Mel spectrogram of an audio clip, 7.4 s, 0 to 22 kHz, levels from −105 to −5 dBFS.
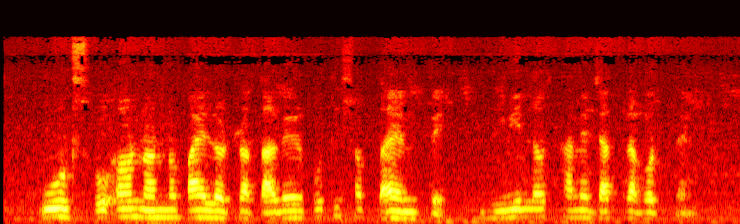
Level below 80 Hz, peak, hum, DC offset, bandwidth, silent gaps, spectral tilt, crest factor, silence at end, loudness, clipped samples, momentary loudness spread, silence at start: -58 dBFS; -6 dBFS; none; under 0.1%; 11.5 kHz; none; -6.5 dB/octave; 20 dB; 0.5 s; -26 LUFS; under 0.1%; 16 LU; 0.4 s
